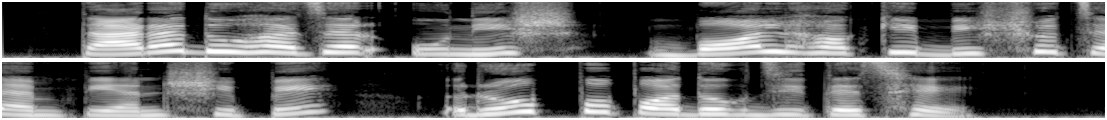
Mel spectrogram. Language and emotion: Bengali, neutral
